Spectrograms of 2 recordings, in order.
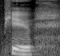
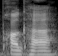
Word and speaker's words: Pugh: You say it like that, Florence Pugh. It's like Hugh, but with a P. No, it's not Pugher, and no, it's not Pooh.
